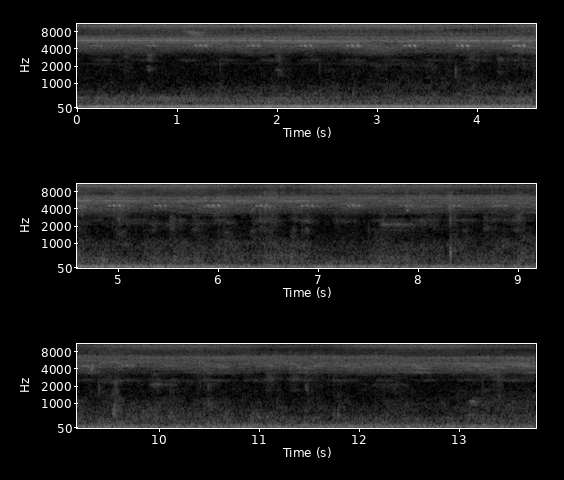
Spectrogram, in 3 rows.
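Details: Cicadas in a forest near a farm at night, Omaha, Nebraska, dated 08 03 2021, near a fallen tree: a steady high shrill drone with a faint pulsed chirp repeating about twice a second, over a low constant hum.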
